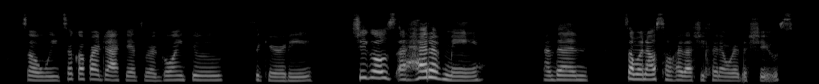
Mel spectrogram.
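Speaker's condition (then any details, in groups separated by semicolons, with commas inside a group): No condition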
